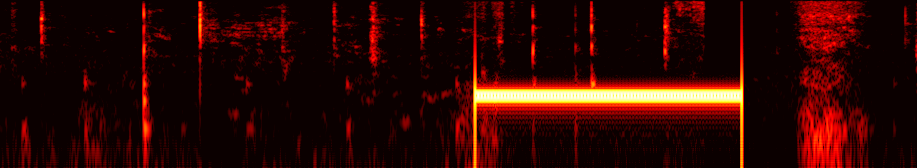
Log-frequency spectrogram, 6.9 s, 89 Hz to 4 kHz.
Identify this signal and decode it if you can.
Ringback tone (North America), 440 + 480 Hz.
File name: CENTRAL MAERSK / out kevin.riosmsk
